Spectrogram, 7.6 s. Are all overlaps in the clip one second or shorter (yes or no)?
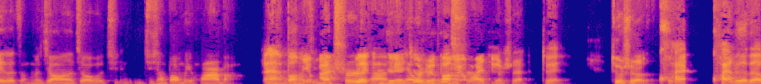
no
